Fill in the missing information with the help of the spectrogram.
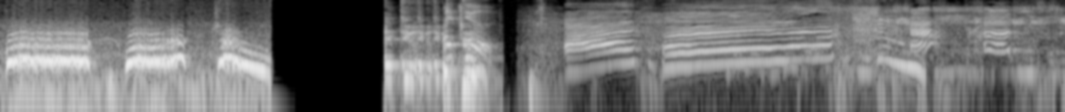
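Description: Several short, high-pitched newborn cries in a row, then a longer rising wail; an ordinary infant cry.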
